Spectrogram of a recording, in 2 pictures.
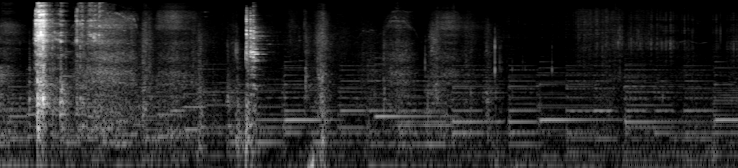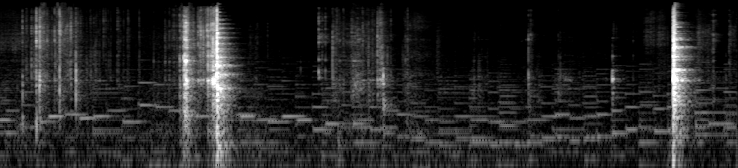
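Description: Cutlery cutting into a plate of green eggs and ham, with a few sharp scrapes and clinks of knife and fork on the dish spread across a quiet stretch, and faint background tones between them.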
